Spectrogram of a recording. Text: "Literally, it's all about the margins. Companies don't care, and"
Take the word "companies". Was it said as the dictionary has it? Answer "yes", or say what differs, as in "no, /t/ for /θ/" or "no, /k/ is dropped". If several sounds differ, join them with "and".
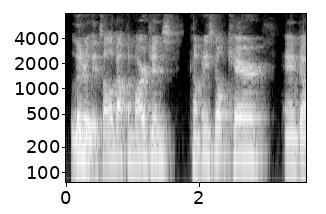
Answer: yes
